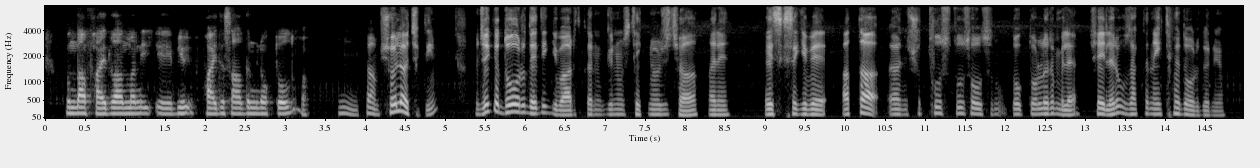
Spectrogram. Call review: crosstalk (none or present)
none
